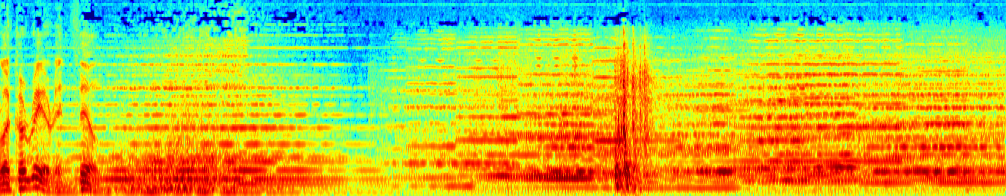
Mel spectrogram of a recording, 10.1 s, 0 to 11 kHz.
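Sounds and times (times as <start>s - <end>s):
orchestral strings sustained notes: 0.0s - 10.0s
loud thump: 6.2s - 6.7s.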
